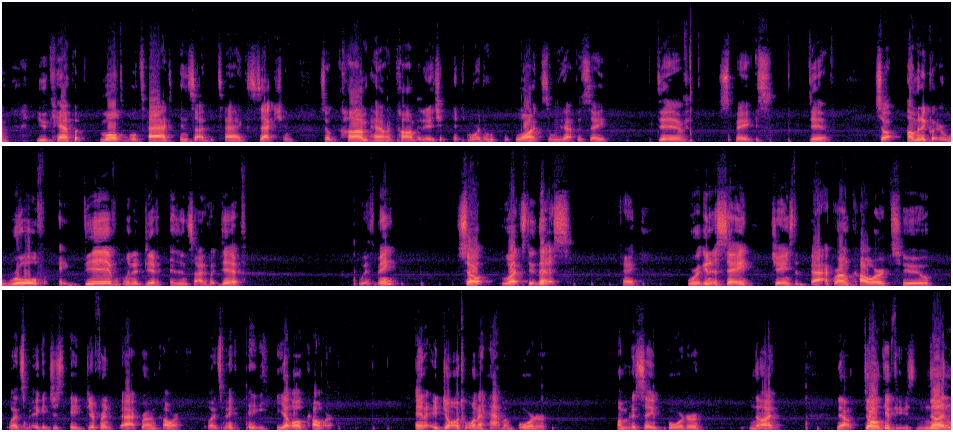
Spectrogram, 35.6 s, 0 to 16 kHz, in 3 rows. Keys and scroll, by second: 7.5-8.0 typing, 9.2-9.7 typing.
